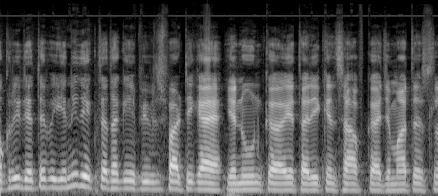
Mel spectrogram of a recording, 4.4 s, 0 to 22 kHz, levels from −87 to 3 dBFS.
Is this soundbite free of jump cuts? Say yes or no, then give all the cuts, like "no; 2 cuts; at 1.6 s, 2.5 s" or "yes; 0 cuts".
no; 1 cut; at 2.2 s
